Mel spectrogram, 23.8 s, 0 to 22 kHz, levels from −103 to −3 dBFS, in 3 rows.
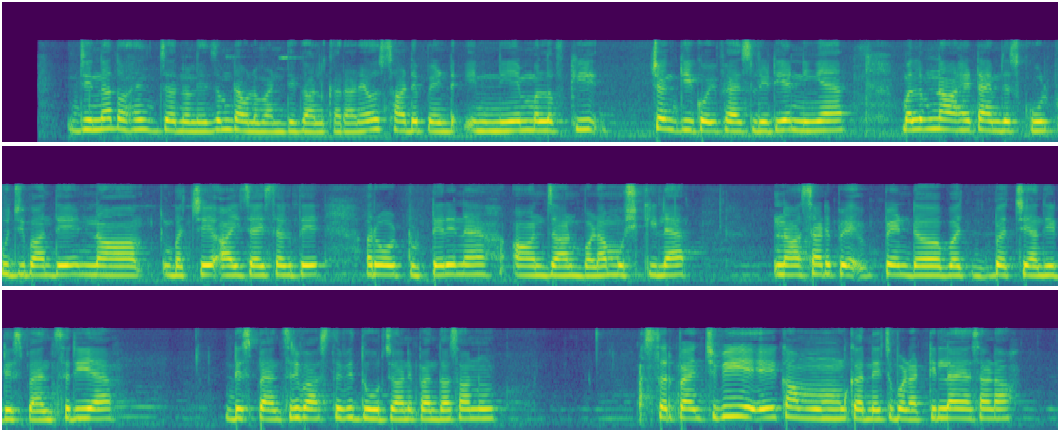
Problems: echo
